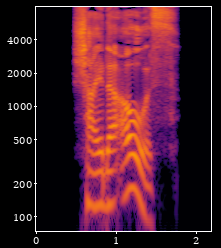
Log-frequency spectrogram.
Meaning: inflection of ausscheiden: 1. first-person singular present 2. first/third-person singular subjunctive I 3. singular imperative
- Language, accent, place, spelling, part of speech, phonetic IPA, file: German, Germany, Berlin, scheide aus, verb, [ˌʃaɪ̯də ˈaʊ̯s], De-scheide aus.ogg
